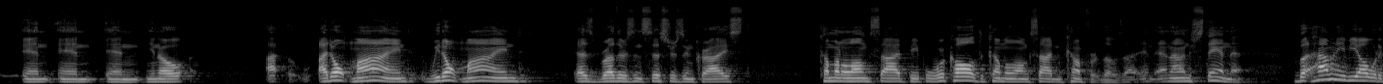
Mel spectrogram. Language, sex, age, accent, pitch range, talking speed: English, male, 30-49, American, 130-185 Hz, 175 wpm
